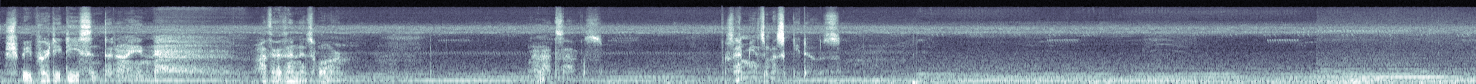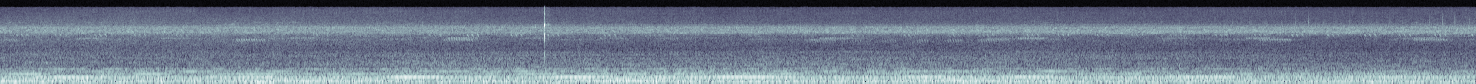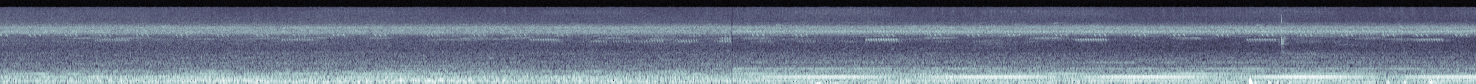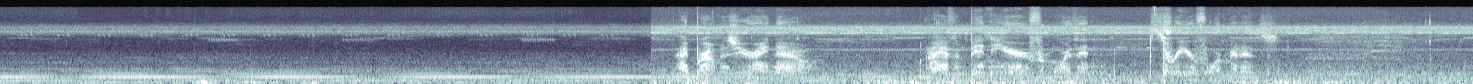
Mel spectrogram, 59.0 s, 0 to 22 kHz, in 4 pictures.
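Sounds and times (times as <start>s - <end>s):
insects trilling: 0.0s - 59.0s
short insect chirp: 0.0s - 59.0s.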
